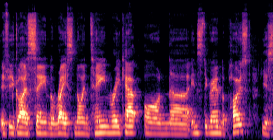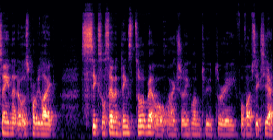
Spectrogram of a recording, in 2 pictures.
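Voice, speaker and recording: A man mumbles in an Australian accent at medium pitch and a moderate pace. His intonation is monotone and flat, and his loudness swings widely. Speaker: motorsport YouTuber. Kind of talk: casual vlog recap. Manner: mumbling.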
